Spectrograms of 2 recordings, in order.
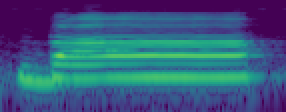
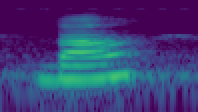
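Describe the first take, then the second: First: The vowel is drawn out long. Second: The vowel is short and ends softly. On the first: The speaker calls it wrong. "Stretching means ba" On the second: The speaker calls it right. "We'll simply recite them"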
